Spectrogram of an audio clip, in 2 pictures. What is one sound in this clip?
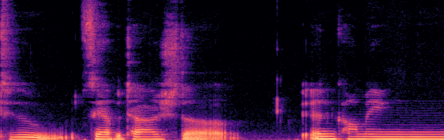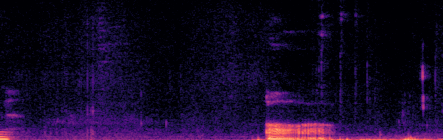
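A woman moans and groans in pain, close by.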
